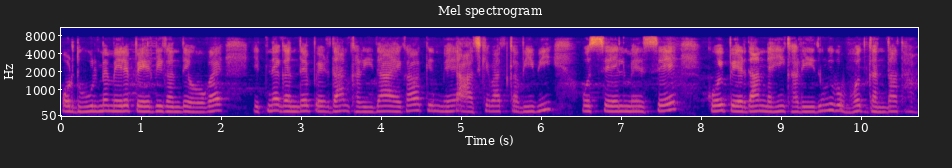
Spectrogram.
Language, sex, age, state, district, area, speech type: Hindi, female, 30-45, Madhya Pradesh, Bhopal, urban, spontaneous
